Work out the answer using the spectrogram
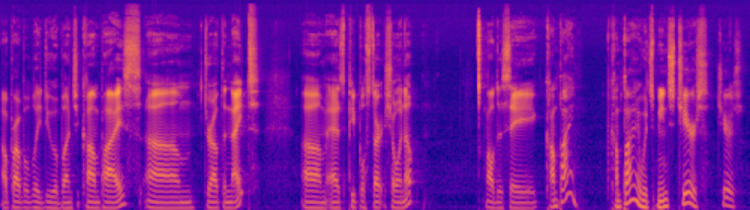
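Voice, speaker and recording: A man's voice: lowish voice, a little slow, clean tone. A young man hosting a casual live stream, chatting loosely with viewers while snacking at a table. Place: indoors at a table, eating snacks.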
